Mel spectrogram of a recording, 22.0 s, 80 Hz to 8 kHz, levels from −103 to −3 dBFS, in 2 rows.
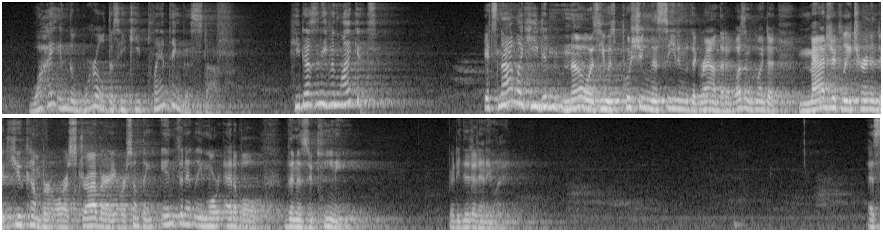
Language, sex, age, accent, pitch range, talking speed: English, male, 30-49, American, 120-165 Hz, 155 wpm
